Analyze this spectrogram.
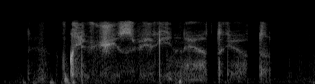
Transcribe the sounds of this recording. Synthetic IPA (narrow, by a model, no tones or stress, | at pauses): fklʲʉt͡ɕizvʲiɾʲinɨjat̪ɾʲat̪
